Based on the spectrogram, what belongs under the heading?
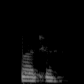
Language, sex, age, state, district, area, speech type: Nepali, female, 60+, West Bengal, Darjeeling, rural, conversation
